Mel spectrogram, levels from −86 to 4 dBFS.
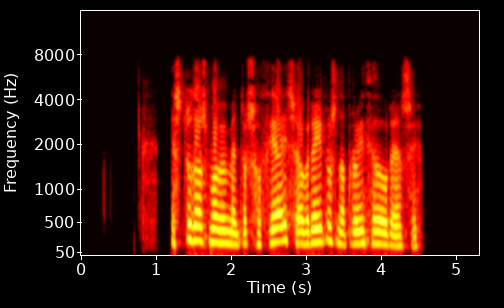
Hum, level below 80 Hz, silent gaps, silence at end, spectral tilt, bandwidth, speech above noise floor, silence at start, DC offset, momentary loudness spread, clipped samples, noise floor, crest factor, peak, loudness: none; -58 dBFS; none; 0.8 s; -7 dB/octave; 7.8 kHz; over 76 dB; 0.8 s; under 0.1%; 11 LU; under 0.1%; under -90 dBFS; 16 dB; 0 dBFS; -15 LUFS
